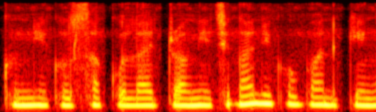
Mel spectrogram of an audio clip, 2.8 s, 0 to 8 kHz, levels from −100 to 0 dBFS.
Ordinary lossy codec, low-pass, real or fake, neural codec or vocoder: MP3, 64 kbps; 7.2 kHz; fake; vocoder, 44.1 kHz, 128 mel bands every 512 samples, BigVGAN v2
